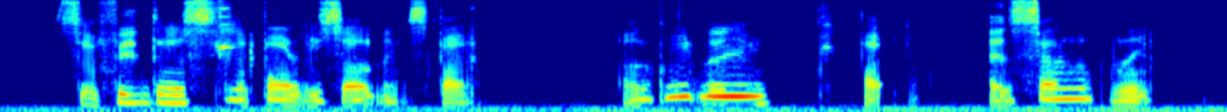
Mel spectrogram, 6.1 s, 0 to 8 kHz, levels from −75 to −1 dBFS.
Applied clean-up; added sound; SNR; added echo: neural diffusion model UNIVERSE++.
